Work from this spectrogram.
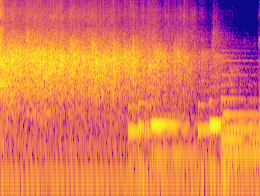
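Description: Church audience at a youth gathering clapping and cheering in praise of Jesus, a broad, steady wash of applause that thins toward the end as sustained music tones come in underneath.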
